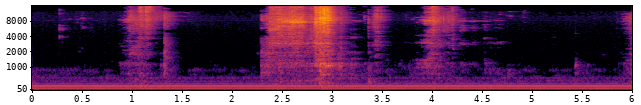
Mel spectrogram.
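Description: Laptop motherboard being handled and turned over on a wooden bench board: a few brief scrapes and rustles, the loudest near the middle ending in a sharp clack, over a steady low hum.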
